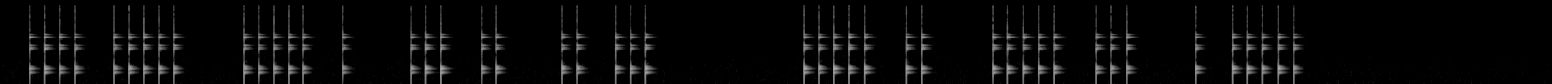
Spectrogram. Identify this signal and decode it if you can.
Tap code, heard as taps on a metal pipe, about 7 knocks a second. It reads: UVMH WXE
